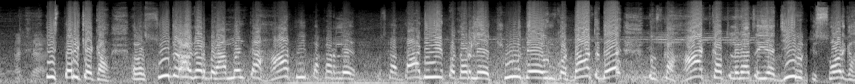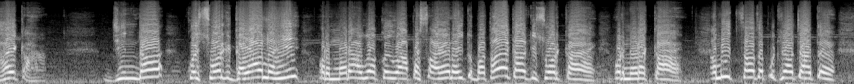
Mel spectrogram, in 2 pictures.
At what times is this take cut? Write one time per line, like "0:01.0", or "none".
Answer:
0:08.1
0:15.7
